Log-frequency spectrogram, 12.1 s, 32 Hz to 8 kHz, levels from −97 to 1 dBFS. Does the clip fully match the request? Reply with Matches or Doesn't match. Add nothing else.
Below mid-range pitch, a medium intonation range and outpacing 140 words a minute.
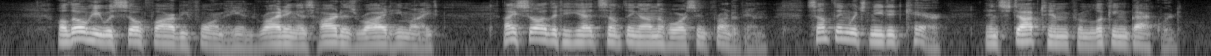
Matches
